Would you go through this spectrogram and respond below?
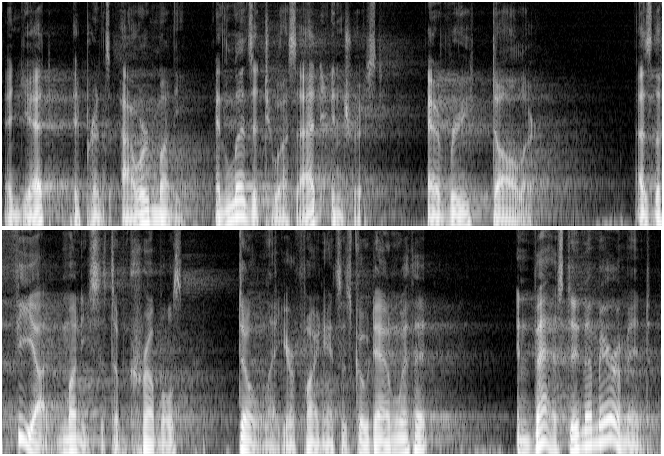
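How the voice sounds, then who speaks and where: Actor as grave male ad announcer, deep dark voice, long echo. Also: animated, measured pace. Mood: grave, urgent. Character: grave male advertising announcer for a radio spot. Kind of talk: scripted ad read. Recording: echoey voice with long reverb.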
